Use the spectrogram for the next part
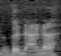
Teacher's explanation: le A qui est au milieu, dans la syllabe forte, la syllabe accentuée, va effectivement se prononcer A alors que les autres seront plutôt vers le E. Banane. Pour terminer, abordons le sujet qui fâche.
